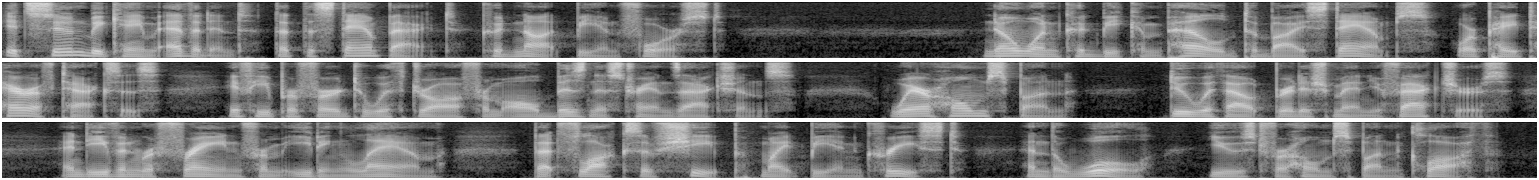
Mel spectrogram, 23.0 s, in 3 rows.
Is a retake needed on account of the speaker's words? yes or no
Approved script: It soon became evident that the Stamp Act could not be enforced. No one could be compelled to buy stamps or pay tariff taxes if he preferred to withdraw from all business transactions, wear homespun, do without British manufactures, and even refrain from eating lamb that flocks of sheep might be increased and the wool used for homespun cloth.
no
